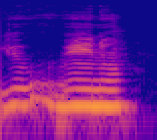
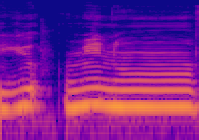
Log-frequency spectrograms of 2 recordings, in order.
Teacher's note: حمزہ میں جھٹکا ہوتا ہے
